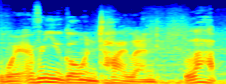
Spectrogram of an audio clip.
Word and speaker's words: laap: So wherever you go in Thailand, laap is going to be pronounced laap, right?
